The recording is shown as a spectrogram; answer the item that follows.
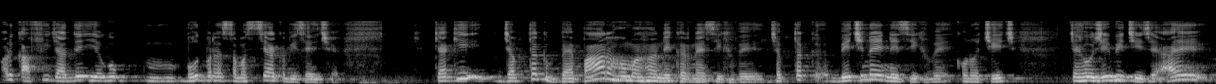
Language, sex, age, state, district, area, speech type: Maithili, male, 18-30, Bihar, Darbhanga, urban, spontaneous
